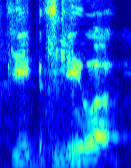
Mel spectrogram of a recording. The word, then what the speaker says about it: Gila: It's Gila.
